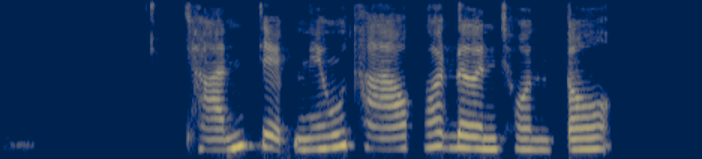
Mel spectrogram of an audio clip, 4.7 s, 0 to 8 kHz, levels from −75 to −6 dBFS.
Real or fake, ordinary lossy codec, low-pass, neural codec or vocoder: fake; none; none; codec, 16 kHz, 8 kbps, FunCodec, trained on Chinese and English, 25 frames a second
